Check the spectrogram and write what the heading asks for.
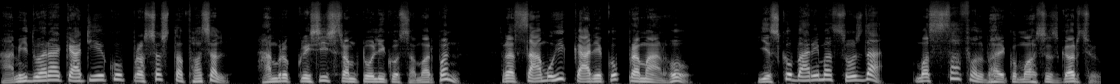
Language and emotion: Nepali, happy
